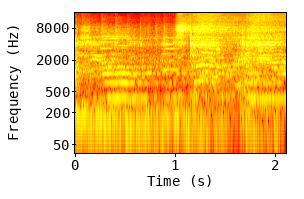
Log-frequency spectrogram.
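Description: Live post-hardcore band playing, with the singer singing over electric guitars, bass and drums.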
